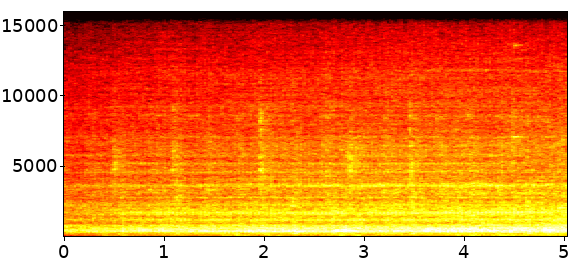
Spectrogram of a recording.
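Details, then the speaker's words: Scooter carburetor idle screw turned up: fast, steady buzzing idle creeping higher, set high enough that the rear wheel spins on its own; rider's weight would hold it in place. "this is idling kind of high right now but if I'm sitting on it it's not gonna go anywhere because my body weight the weight of the scooter is going to be holding it down in place"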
